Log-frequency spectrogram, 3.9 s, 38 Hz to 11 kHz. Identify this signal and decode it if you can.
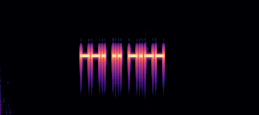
Morse code, heard as a keyed tone, about 30 wpm, 700 Hz. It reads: GIY
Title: USA Call Sign Postfixes - 3 Letters 30wpm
